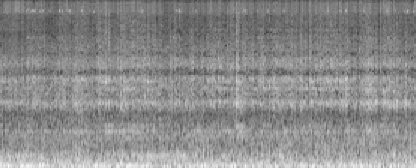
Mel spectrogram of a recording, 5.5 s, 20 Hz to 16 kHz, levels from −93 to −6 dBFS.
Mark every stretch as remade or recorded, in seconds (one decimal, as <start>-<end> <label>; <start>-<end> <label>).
0.0-5.6 remade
